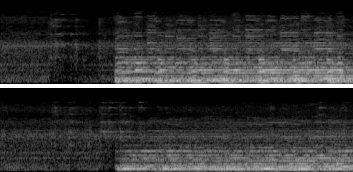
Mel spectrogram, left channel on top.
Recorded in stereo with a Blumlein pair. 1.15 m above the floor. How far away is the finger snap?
No finger snap in this recording.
